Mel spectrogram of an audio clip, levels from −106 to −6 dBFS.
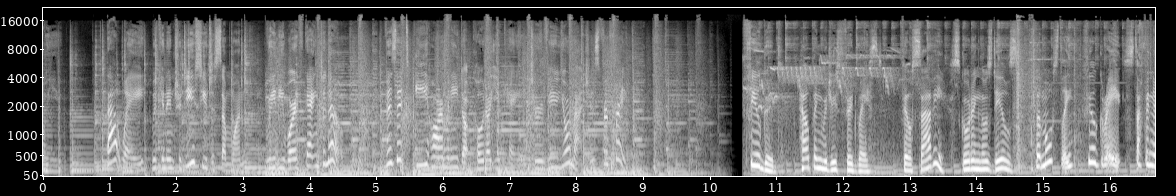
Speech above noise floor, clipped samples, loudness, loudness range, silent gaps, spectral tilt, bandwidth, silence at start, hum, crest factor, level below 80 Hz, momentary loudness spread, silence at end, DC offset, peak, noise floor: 34 dB; under 0.1%; -14 LUFS; 6 LU; none; -5 dB/octave; 19 kHz; 0 s; none; 14 dB; -32 dBFS; 13 LU; 0 s; under 0.1%; 0 dBFS; -48 dBFS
